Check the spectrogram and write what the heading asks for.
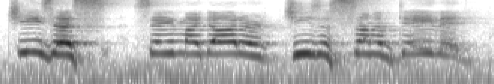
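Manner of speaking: high-pitched mock scream, not full volume; imitated desperate scream. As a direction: cry out like a desperate woman calling for help. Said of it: "this lady starts screaming".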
